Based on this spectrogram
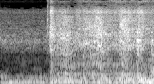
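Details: Tata Ace Gold diesel after the combination switch was replaced: brief quiet, then the engine catches at once and settles into a steady, even run; normal start.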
